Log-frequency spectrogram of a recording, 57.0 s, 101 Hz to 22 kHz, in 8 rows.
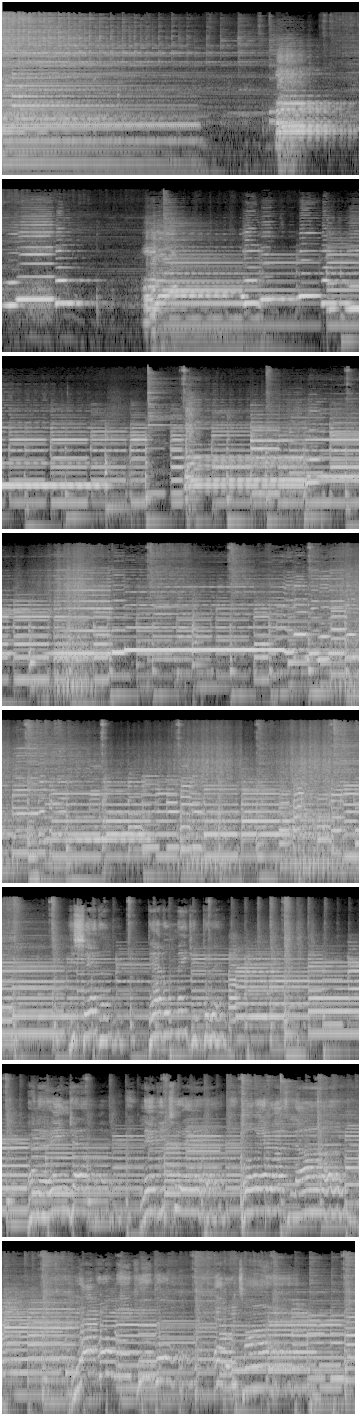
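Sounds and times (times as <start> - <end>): blues electric guitar: 0.0 - 57.0
drum kit beat: 0.0 - 57.0.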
